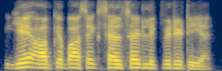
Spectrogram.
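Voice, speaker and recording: A man walks through trading charts in a fairly high voice, repeating key points and checking that his listeners follow. The recording is dry and a little dull, with no room sound. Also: fairly even intonation, fairly quick, no echo. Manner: explanatory, repeats key points, mixes English terms, checks in with "theek hai". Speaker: trading instructor. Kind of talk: explaining charts in a lesson.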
